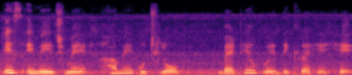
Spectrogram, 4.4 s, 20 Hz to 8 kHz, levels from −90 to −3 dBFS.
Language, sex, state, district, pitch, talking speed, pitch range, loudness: Hindi, female, Madhya Pradesh, Dhar, 200 Hz, 150 wpm, 195-235 Hz, -17 LUFS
